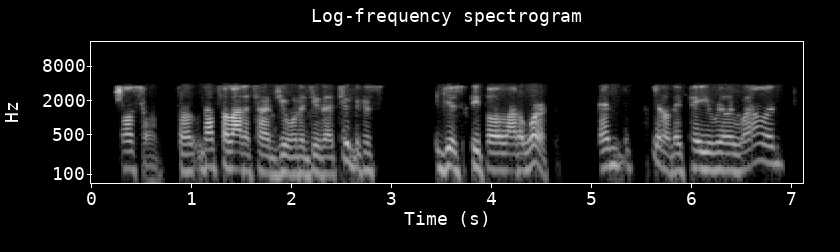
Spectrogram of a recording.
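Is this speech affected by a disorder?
No.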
